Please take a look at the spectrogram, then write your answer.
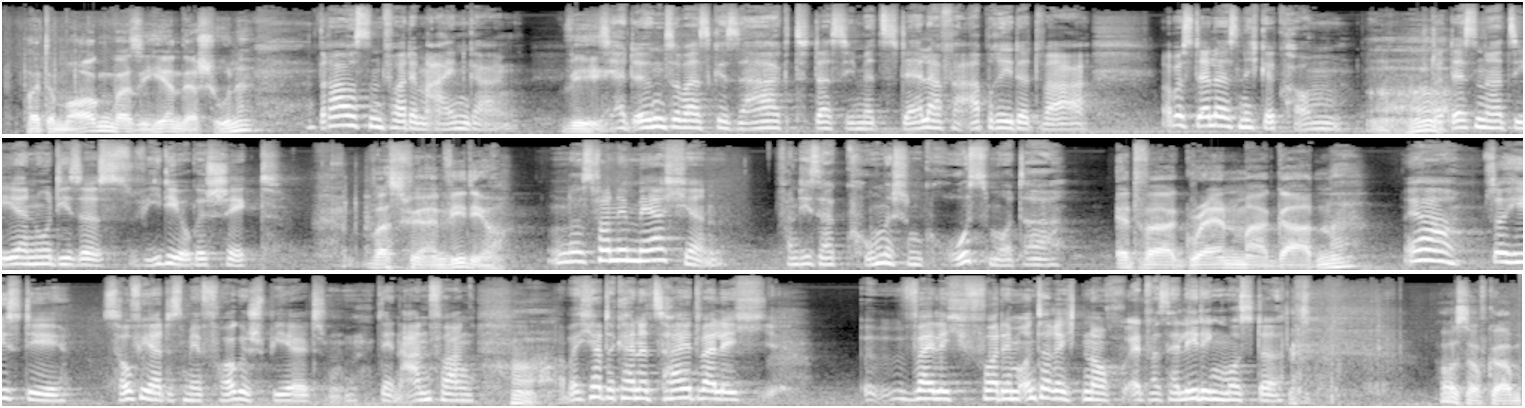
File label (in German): hoerspiel; john sinclair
